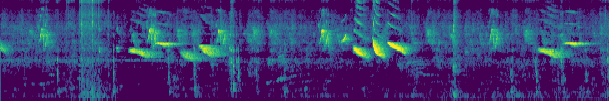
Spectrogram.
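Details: Captive green-winged saltator in song while bathing in the sun: series of bright whistled downslurs in clusters, a loud run near the middle and another phrase near the end, with faint background clicks.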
